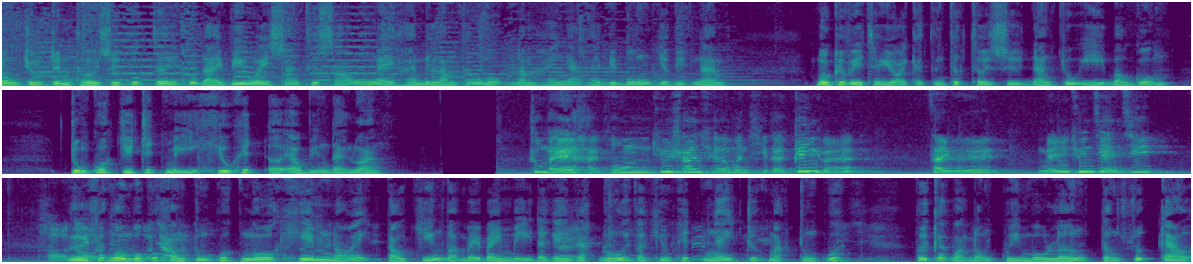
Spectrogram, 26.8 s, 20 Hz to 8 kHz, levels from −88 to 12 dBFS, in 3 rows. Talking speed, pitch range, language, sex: 195 wpm, 110-160 Hz, Vietnamese, male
